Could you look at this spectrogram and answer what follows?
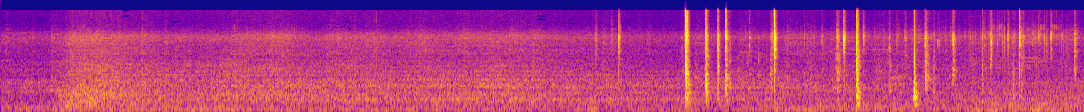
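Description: Steady driving noise heard from inside a moving car. From about six seconds in, a scatter of sharp ticks and knocks is heard as small flying objects strike the car, the loudest a few close together near seven seconds.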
